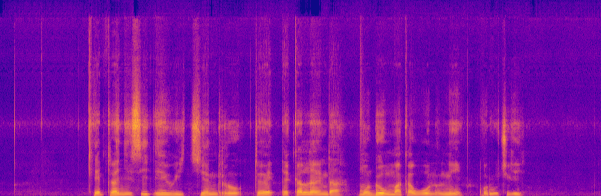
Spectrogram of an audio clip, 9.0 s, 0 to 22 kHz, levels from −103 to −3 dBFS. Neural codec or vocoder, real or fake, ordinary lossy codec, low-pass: codec, 44.1 kHz, 2.6 kbps, SNAC; fake; none; none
